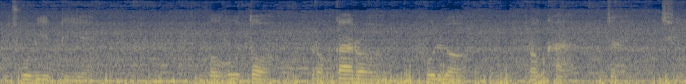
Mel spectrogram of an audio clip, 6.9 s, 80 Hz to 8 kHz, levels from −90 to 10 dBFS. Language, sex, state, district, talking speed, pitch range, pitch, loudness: Odia, male, Odisha, Malkangiri, 60 wpm, 125-155 Hz, 130 Hz, -16 LUFS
